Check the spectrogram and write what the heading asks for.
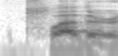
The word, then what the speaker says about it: pleather: No, that's synthetic pleather, it's called. Yeah, it's four-way stretch, which is very good because he can move anyway. Yeah. And they can pleather a woman. Pleather, it rhymes with pleasure.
